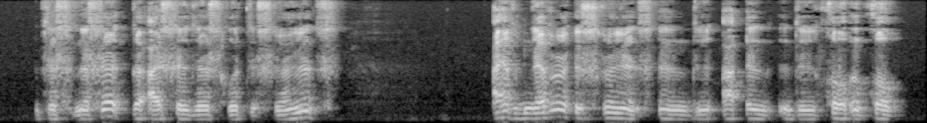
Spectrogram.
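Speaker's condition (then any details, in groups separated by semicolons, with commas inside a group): Möbius syndrome; lifelong rare disability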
